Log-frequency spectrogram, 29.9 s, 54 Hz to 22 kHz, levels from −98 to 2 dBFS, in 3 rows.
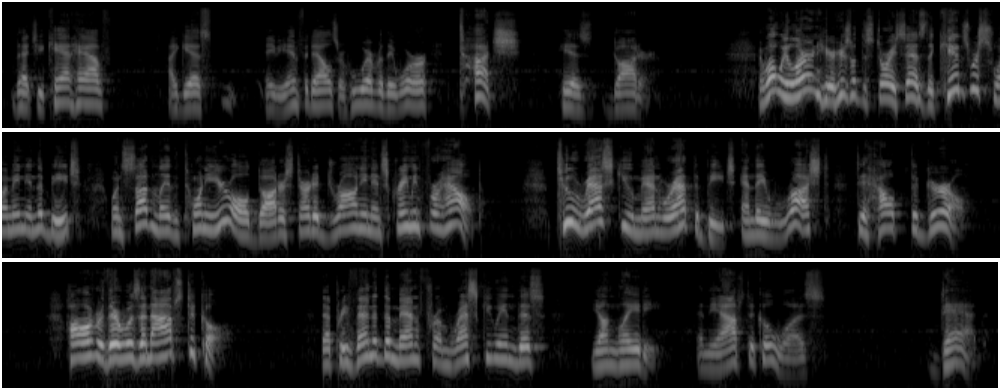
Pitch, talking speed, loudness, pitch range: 205 Hz, 155 wpm, -51 LUFS, 175-240 Hz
